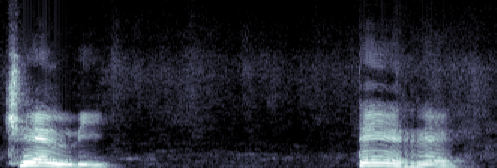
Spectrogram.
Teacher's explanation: tem que pronunciar o E aberto, como se fosse E com acento agudo.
